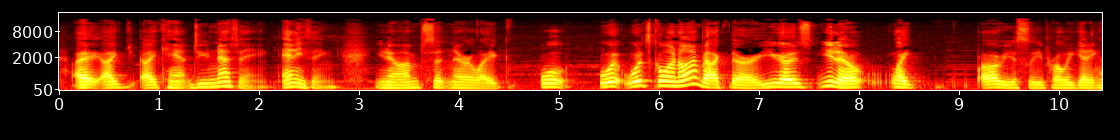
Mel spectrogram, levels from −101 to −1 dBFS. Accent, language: American, English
